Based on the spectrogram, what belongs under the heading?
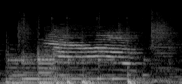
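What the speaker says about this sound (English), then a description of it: "the Basenji howls, squeals, and even meows a little." A Basenji dog lets out a drawn-out, meow-like vocalization, a single continuous whining call with a wavering pitch that lasts nearly two seconds. It is close and clear, with no talking.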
